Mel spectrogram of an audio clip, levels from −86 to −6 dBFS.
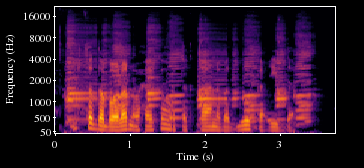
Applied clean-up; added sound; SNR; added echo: classical method log-MMSE.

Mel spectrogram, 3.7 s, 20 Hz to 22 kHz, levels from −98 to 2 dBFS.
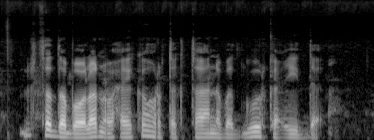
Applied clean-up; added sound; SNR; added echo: none; none; none; none.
